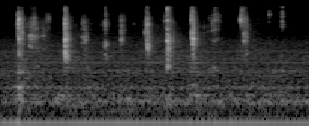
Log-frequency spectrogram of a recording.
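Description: Faint crunchy chewing of dried crunchy cheese and almonds: about a dozen short, irregular crunches.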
